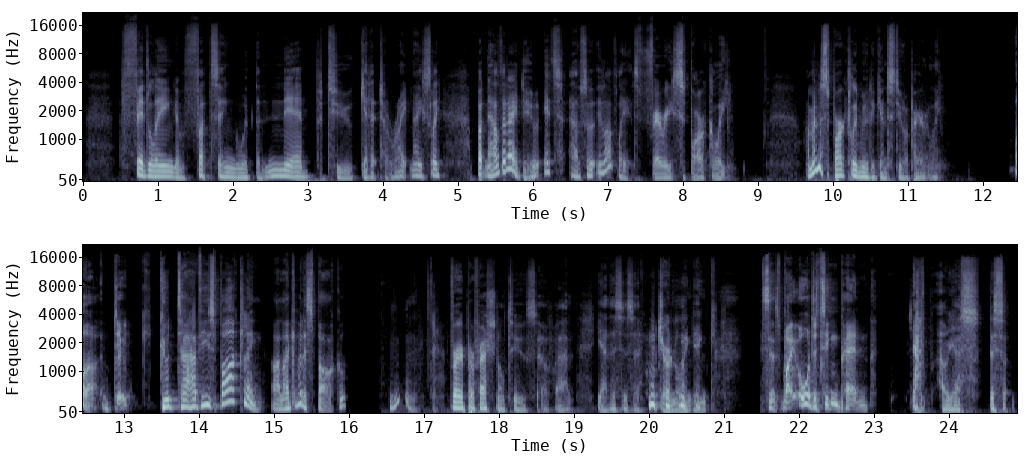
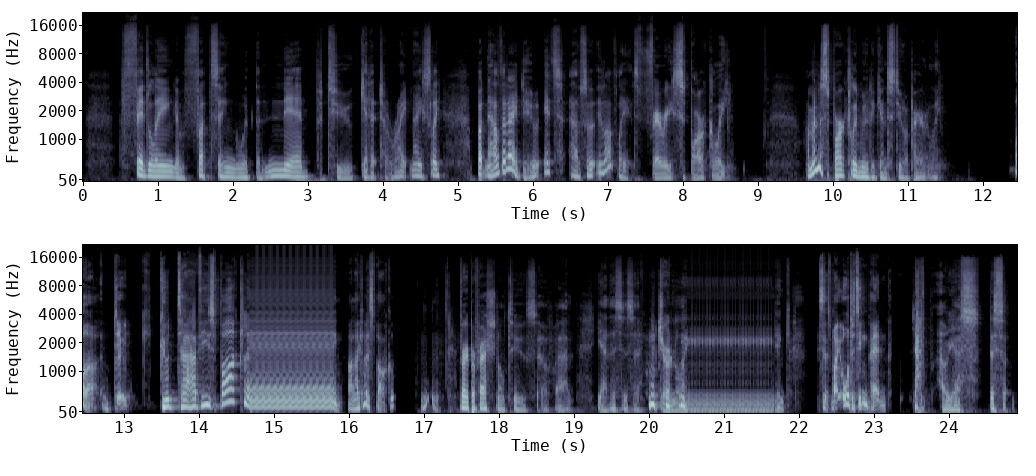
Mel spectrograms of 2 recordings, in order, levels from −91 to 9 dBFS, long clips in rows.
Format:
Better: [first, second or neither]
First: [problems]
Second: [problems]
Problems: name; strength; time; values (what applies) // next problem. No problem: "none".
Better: first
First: none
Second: audio freezing; at 15 s for 1 s and at 21 s for 1 s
